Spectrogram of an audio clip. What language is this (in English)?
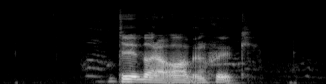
Swedish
